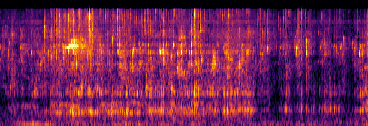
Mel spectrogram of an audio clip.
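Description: Water runs from a tap in a home kitchen sink during washing, a steady close splashing rush that carries on without a break.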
